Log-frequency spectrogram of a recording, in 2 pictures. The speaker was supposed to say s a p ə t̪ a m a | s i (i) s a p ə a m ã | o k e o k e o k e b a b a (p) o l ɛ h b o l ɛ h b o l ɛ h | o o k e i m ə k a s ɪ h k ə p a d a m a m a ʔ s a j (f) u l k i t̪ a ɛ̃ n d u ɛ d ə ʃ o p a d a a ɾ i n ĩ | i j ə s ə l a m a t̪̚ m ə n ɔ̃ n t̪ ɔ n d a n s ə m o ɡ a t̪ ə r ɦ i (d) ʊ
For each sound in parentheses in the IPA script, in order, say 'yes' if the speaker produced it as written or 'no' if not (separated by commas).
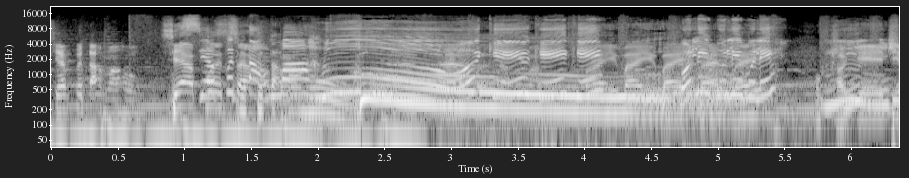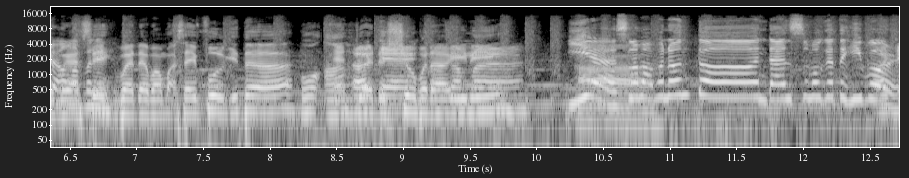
no, no, yes, no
